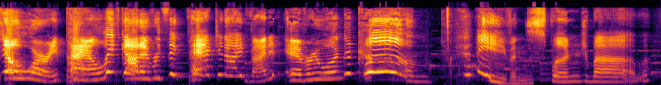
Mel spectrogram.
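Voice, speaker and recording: A loud, shrill, high-pitched put-on character voice that sounds female, at a fairly slow pace over clear music in the background. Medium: game stream.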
